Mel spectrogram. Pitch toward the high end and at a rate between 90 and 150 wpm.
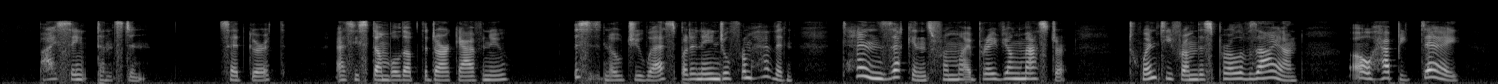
Yes: high, 230 Hz; average, 140 wpm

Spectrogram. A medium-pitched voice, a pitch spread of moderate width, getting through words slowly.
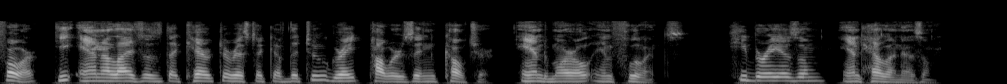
Yes: medium, 145 Hz; average, 3.4 semitones; slow, 105 wpm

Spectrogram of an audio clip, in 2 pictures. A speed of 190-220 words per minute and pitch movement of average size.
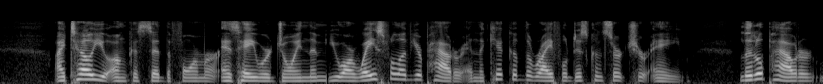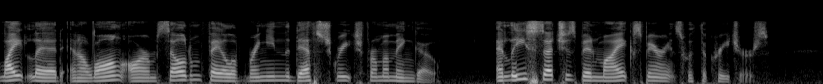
Yes: average, 195 wpm; average, 3.1 semitones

